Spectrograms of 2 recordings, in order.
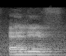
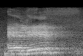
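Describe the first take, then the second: First: The word is said at a medium speed. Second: The word is drawn out slowly. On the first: This is the middle recitation pace. "Bu ikisinin arası elif" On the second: This is the slow, careful recitation pace. "Yavaş yavaş söylersen elif"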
